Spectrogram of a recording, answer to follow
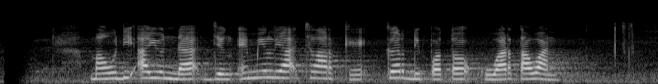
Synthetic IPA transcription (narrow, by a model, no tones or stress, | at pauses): maudiʔajundad͡ʒɨŋɛmiliat͡ʃlarkɛkɨrdipɔt̪ɔkuwart̪awan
